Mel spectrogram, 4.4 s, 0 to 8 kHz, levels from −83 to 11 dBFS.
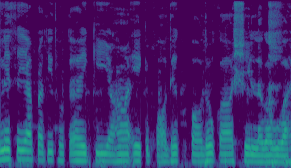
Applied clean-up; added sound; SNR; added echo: none; none; none; none.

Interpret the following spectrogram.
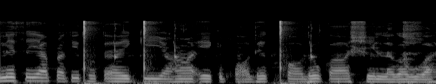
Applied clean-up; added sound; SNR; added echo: none; Raindrop; -1 dB; none.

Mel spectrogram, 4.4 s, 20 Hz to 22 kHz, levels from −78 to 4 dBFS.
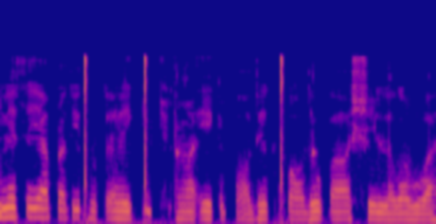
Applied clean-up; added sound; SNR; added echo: neural diffusion model UNIVERSE++.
